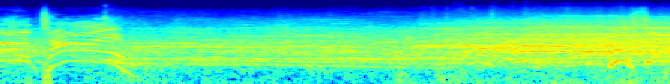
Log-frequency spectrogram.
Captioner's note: audience jeers; audience applauds and cheers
